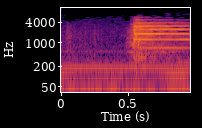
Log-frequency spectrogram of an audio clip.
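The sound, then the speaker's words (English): A boxing ring bell signals the start of a fight with a single struck ring that sustains as a steady, bright tone over a low continuous hum. “There's the bell. His first fight is on.”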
